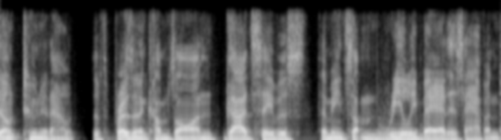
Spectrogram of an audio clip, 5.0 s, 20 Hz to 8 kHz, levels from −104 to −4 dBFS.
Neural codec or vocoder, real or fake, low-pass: none; real; 7.2 kHz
